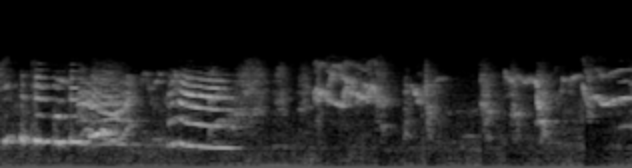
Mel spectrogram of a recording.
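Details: Caged pet lorikeet chattering in a speech-like way while its owner is overseas: harsh gurgles, bubbly warbles and bright squeaky whistles run together without pause.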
